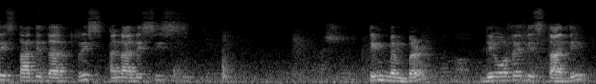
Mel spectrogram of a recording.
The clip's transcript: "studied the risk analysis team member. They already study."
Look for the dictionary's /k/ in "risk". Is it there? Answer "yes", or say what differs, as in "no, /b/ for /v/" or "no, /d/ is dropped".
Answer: no, /k/ is dropped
